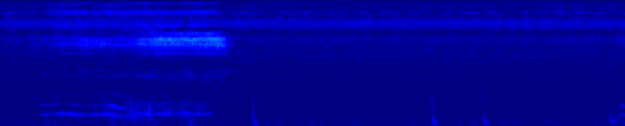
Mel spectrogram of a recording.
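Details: Male Maine Coon cat snoring: one soft, whistling snore on a breath, then faint clicks and quiet room noise.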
